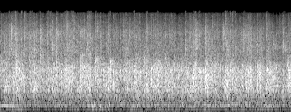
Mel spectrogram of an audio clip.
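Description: Audience applause welcoming guests at the Sorrento Writers' Festival: steady, sustained clapping from a crowd, even and full throughout.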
